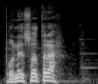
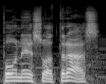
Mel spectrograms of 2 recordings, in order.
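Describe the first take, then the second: First: The final s of atrás is dropped. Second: The final s of atrás is sounded. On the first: It sounds like a native speaker. "a native speaker might say" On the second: It sounds like classroom Spanish. "like you're in Spanish class"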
